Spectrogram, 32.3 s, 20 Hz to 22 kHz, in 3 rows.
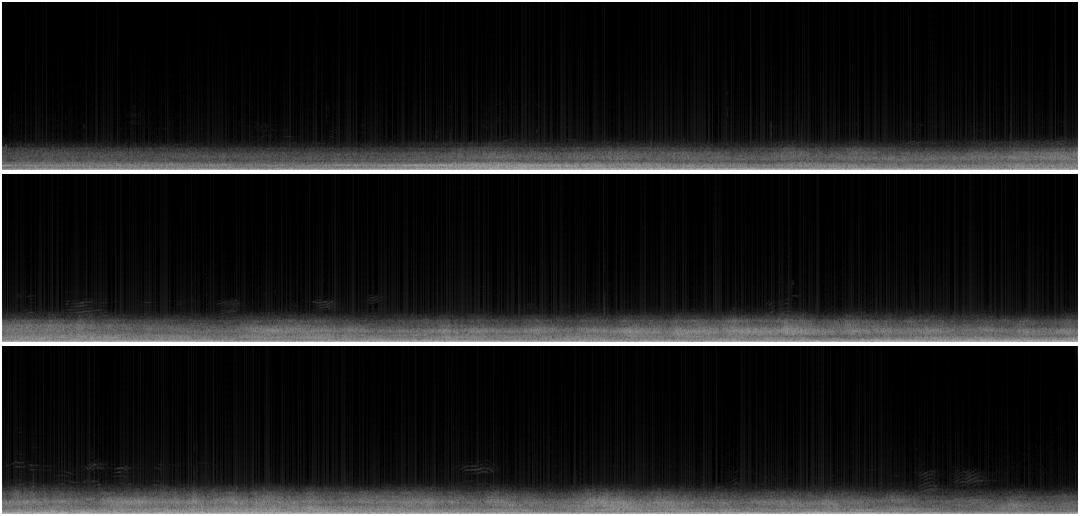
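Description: Boeing 787 twin-engine jet airliner on its takeoff roll, engines spooled up to takeoff thrust. A rising whine comes in the first few seconds, then a steady, loud engine noise holds to rotation.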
